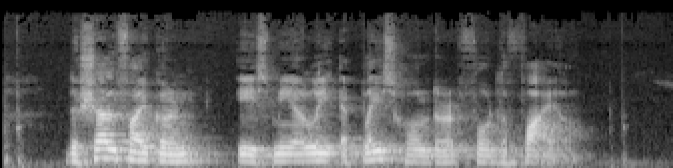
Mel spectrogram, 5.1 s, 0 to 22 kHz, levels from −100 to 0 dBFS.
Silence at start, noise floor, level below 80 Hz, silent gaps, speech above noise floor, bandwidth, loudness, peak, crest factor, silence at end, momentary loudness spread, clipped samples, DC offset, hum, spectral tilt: 0.05 s; -52 dBFS; -50 dBFS; none; 35 dB; 16.5 kHz; -18 LUFS; -2 dBFS; 18 dB; 0.75 s; 10 LU; under 0.1%; under 0.1%; none; -6 dB/octave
